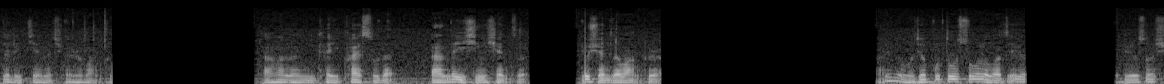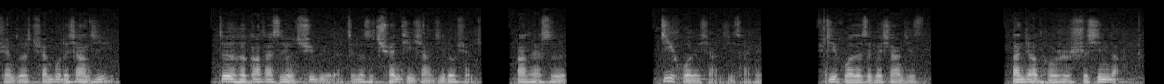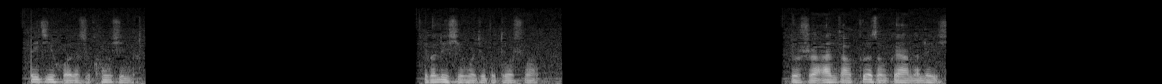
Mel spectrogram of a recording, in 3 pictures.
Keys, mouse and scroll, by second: 0.9 g, 1.5 a, 3.4-5.2 drag, 5.9 g, 6.8 click, 9.0 click, 12.8 click, 13.4 g, 14.9 g, 16.2 g, 17.6-19.8 right drag, 23.8-26.3 drag, 25.1 a, 26.6 click, 27.2-28.3 drag, 32.4 click, 32.8 shift+a, 34.7 click.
